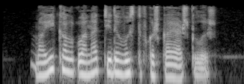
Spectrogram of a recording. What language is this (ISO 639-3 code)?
chm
